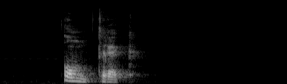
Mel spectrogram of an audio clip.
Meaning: 1. perimeter 2. circumference 3. outer line
- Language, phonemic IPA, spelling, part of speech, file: Dutch, /ˈɔmtrɛk/, omtrek, noun / verb, Nl-omtrek.ogg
